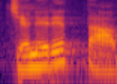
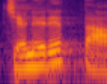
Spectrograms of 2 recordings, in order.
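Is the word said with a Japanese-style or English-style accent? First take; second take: Japanese-style; Japanese-style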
